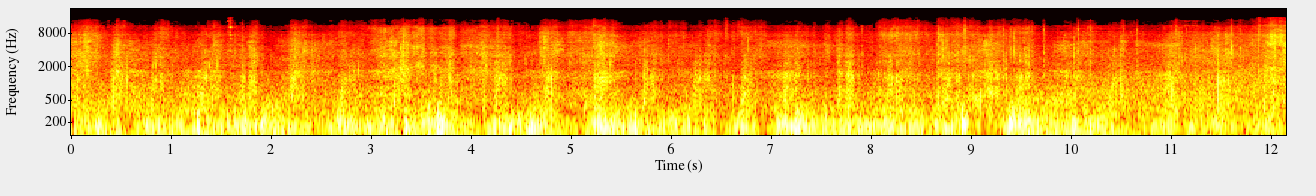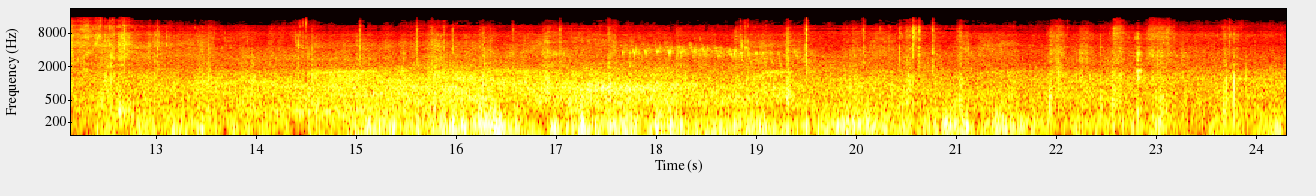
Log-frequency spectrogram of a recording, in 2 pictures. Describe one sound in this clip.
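Footsteps crunch on a dry forest path.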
